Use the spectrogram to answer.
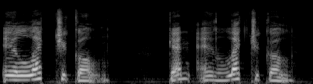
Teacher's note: it means the stress falls three syllables again three syllables from the end. So we say it as electrical again electrical or we focus on leg with stress on that particular syllable.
